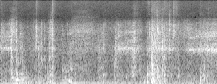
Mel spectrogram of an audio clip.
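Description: Faint knocks and scrapes of a person moving through a crawlspace under a floor, among wooden joists and debris, with a low steady hum for the first two and a half seconds.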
